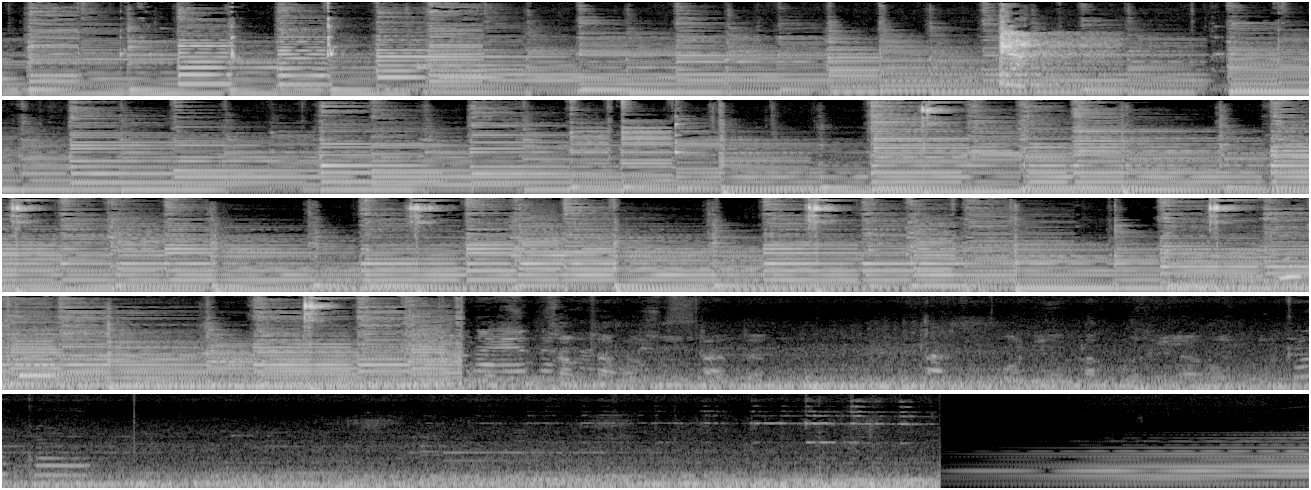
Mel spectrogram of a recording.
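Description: Background music with plucked guitar-like notes. About three-quarters of the way through, the music stops and leaves the steady rumble of road noise inside a moving car.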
